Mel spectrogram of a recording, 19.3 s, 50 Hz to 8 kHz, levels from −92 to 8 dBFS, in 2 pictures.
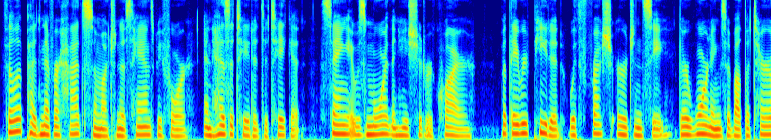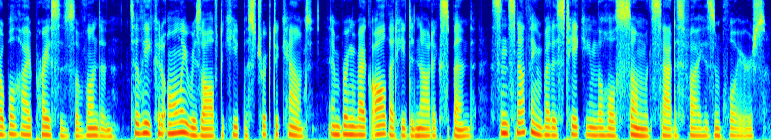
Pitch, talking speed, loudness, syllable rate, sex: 165 Hz, 215 wpm, -17 LUFS, 5.6 syllables/s, female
